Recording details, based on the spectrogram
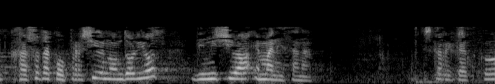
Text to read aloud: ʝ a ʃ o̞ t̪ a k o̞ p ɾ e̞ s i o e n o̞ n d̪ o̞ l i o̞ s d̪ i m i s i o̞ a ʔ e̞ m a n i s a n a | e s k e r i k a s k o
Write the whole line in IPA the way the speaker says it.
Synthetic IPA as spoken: ʝ a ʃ o̞ t̪ a k o̞ p ɾ e̞ s i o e n o̞ n d̪ o̞ ɾ i o̞ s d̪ i m i s i o̞ a ʔ e̞ m a n i s a n a | e s k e r i k a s k o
